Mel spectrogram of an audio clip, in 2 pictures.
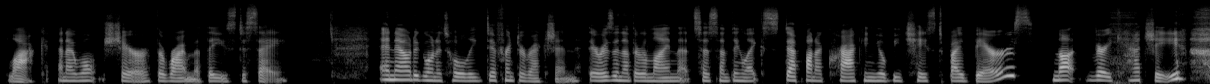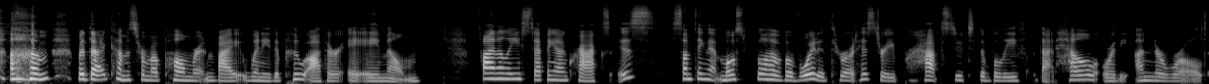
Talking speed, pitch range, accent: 200 wpm, 160-215 Hz, American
